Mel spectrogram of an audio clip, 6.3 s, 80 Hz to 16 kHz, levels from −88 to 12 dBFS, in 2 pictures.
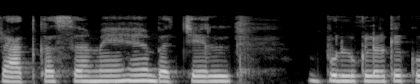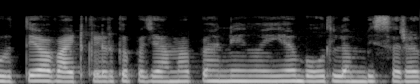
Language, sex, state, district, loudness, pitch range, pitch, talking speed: Hindi, female, Chhattisgarh, Jashpur, -15 LUFS, 210-225 Hz, 220 Hz, 200 wpm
